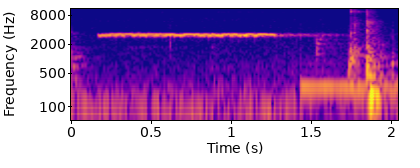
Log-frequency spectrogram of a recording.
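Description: A steady, high electronic beep lasting about a second, followed near the end by a lower tone and a few sharp clicks.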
